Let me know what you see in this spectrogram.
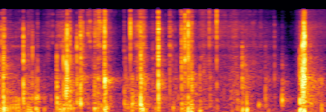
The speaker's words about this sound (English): don't edit out the wrapping paper ASMR. I'm not going to edit it out.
